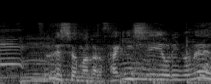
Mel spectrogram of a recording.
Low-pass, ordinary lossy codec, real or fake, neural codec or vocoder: 7.2 kHz; AAC, 48 kbps; real; none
